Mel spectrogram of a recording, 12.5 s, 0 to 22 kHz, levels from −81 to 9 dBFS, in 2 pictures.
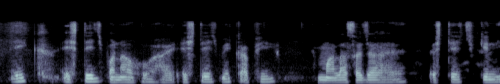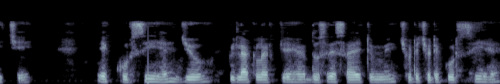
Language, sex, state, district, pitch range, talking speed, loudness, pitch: Hindi, male, Chhattisgarh, Raigarh, 115-130 Hz, 135 wpm, -22 LUFS, 120 Hz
